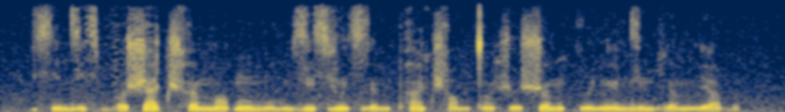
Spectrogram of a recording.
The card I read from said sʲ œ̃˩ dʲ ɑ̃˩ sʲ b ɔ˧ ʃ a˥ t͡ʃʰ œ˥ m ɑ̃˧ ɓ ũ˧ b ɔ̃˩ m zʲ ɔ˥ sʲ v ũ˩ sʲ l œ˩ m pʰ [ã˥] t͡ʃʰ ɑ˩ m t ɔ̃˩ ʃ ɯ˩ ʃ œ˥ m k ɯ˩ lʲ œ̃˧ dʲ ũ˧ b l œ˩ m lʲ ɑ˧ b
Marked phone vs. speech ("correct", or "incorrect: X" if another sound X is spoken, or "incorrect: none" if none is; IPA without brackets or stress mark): correct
